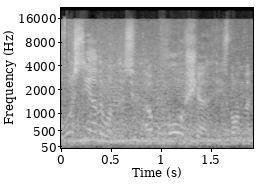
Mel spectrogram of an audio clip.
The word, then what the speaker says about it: Porsche: the other one a Porsche is one that a lot of people argue about his new Porsche is correct Porsche or Porsche it's Porsche yeah but that's the odd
